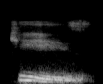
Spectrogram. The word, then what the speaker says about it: keys: Keys. Be careful with this. Because this is the plural, okay? This is the plural. So the final pronunciation is z.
